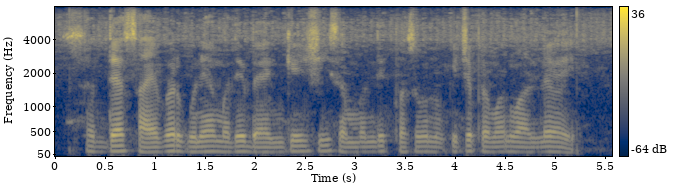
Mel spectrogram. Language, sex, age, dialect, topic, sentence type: Marathi, male, 18-24, Northern Konkan, banking, statement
